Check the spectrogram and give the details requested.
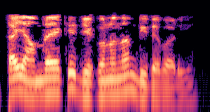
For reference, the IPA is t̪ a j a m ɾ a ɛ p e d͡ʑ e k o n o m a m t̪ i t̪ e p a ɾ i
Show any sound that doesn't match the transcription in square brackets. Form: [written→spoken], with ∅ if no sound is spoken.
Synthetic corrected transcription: t̪ a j a m ɾ a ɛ [p→k] e d͡ʑ e k o n o [m→n] a m [t̪→d̪] i t̪ e p a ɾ i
